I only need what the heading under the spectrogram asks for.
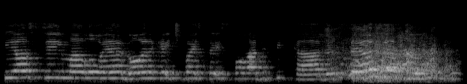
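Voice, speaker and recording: A woman from southern Brazil with a Gaúcho accent shares her missionary testimony, crying out to the Lord again and again. Her voice sits high, and it sounds distant and slightly muffled, ringing in a reverberant space. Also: steady tone, fast talker, heavy background noise. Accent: Gaúcho Brazilian Portuguese. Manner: fervent, exclamatory, often calling out to the Lord. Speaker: missionary colporteur. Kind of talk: emotional religious testimony. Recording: echoey, distant, dull-sounding room recording.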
